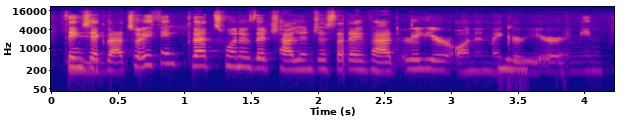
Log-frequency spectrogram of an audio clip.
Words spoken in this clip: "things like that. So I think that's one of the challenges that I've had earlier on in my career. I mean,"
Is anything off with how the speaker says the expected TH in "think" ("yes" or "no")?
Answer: no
